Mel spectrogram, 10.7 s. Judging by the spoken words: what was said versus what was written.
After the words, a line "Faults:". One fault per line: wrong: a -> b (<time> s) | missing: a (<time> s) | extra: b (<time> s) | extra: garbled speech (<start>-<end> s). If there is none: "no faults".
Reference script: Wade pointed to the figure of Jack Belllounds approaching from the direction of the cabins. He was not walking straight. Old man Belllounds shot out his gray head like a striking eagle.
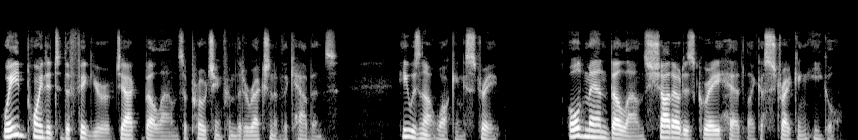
Wade pointed to the figure of Jack Belllounds approaching from the direction of the cabins. He was not walking straight. Old man Belllounds shot out his gray head like a striking eagle.
Faults:
no faults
